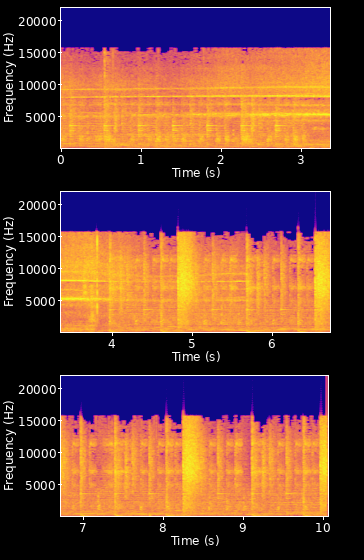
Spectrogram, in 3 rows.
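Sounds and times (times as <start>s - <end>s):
drone propellers buzzing: 0.0s - 6.2s
electronic music: 0.0s - 10.0s.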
